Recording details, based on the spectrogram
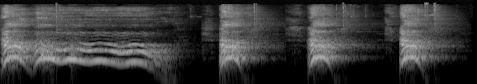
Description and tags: Recorded a small dog barking to rival the large dog howl/bark I already have up.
